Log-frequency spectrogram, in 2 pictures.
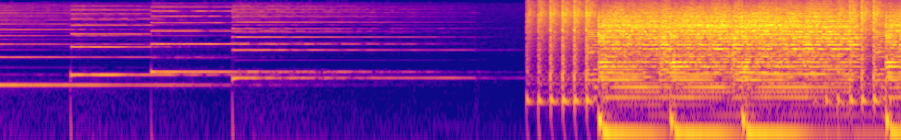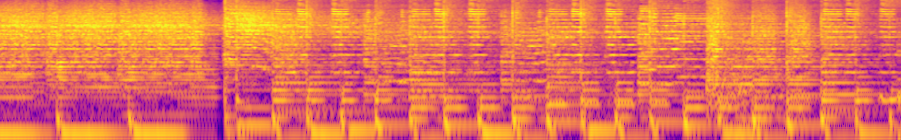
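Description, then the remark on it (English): A bell chime rings out a short sequence of clear, sustained tones for about five seconds, then loud full-band music bursts in and continues to the end. No one speaks. “That bell means this week's meeting of the After School Anime Club has come to a close.”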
